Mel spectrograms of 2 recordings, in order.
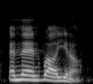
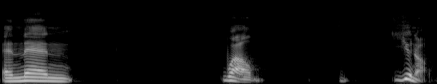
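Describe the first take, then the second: First: It is said without pauses between phrases. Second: It is said with pauses between phrases.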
